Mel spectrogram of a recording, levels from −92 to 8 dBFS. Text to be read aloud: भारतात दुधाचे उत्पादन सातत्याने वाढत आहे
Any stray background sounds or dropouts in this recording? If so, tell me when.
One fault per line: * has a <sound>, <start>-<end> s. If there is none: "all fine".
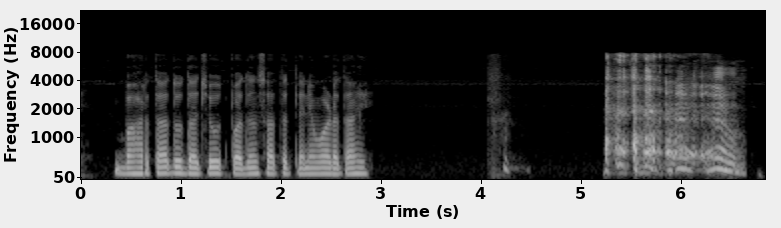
* has a laugh, 4.1-4.5 s
* has a throat clearing, 5.2-6.7 s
